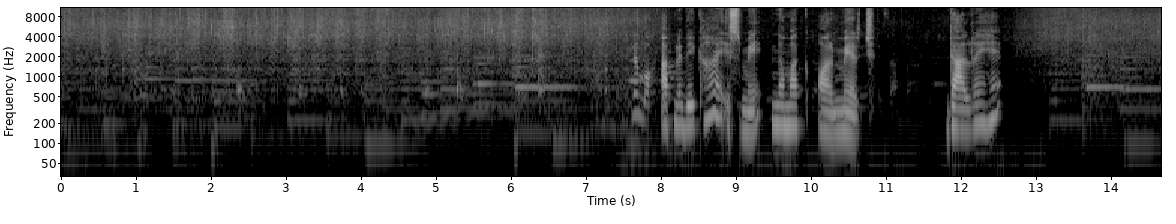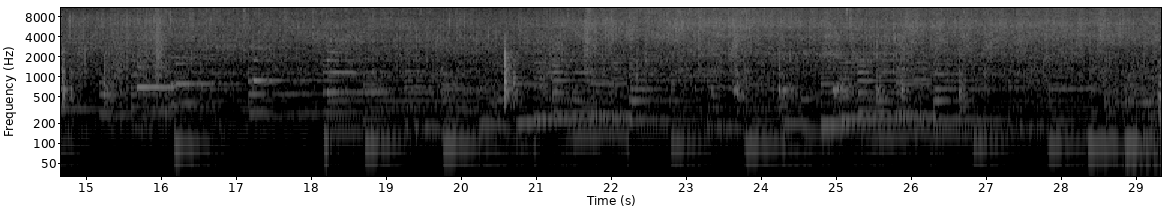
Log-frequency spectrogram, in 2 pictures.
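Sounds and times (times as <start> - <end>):
minced meat sizzling in a hot pan: 0.0 - 8.0, 12.7 - 29.3
spoon scraping and clicking while spreading minced meat: 0.8 - 7.4, 20.6 - 28.8
speech: 7.7 - 10.9, 11.8 - 12.6.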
